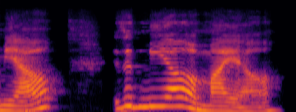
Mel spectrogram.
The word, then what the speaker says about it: Miell: Is it Miell or Miell?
